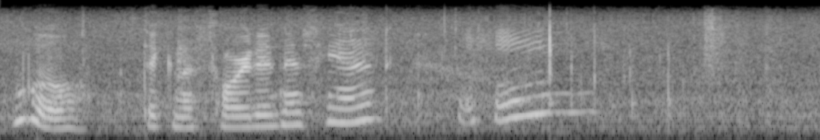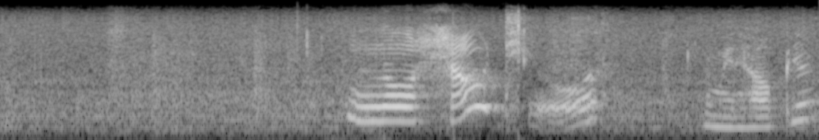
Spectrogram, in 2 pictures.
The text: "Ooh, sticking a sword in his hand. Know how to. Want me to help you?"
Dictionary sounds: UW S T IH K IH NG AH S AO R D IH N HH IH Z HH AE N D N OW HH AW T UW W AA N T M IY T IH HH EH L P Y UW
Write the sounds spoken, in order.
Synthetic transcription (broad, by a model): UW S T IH K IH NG AH S AO R D IH N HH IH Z HH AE N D N OW HH AW T UW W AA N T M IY T IH HH EH L P Y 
